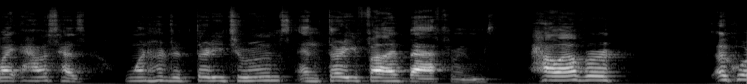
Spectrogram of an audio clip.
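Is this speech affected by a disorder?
Yes: cerebral palsy; uses wheelchair.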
